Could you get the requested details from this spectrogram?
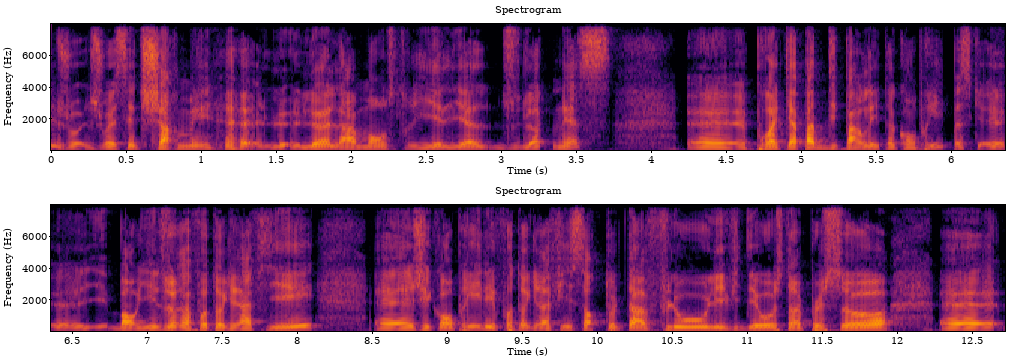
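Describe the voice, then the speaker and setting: A man's voice: mid-range voice, expressive, normal speed, no echo, clean studio sound. A man with a Québécois accent delivering a rambling comedic monologue, stammering and laughing often at his own jokes. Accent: Québécois French. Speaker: host of a comedic audio series.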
